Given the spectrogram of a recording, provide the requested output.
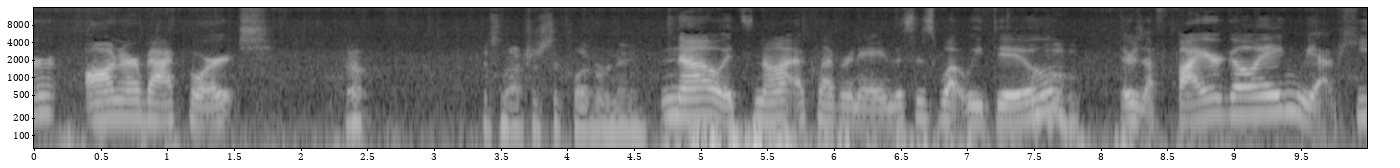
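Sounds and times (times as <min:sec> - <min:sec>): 
speech: 0:00.0 - 0:02.6, 0:03.4 - 0:09.9
heavy rain pouring down heard from a back porch: 0:00.0 - 0:09.9
laughter: 0:07.5 - 0:07.8
short voice sound: 0:07.5 - 0:07.9.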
